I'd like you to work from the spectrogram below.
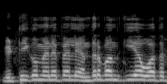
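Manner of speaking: ordinary talk, nothing marked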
